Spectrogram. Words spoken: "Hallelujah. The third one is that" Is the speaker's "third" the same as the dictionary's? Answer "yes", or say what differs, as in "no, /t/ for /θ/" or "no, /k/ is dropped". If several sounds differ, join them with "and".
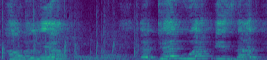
no, /t/ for /θ/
